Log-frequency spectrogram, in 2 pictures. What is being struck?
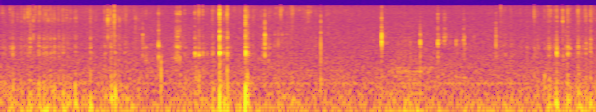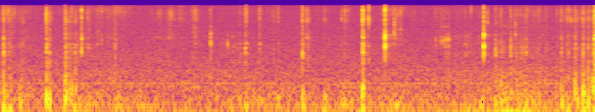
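Bar of soap shaved with a blade.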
